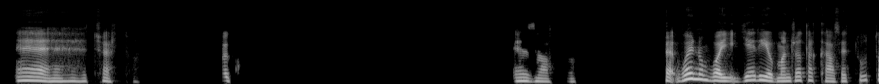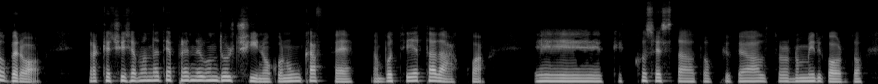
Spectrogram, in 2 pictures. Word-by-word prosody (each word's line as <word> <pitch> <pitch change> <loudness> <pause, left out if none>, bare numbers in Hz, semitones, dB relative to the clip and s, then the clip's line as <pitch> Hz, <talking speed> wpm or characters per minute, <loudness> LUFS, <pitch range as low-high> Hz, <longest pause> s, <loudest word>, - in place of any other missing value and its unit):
Eh, 150 -5 +3
eh, - - -4
certo. 135 -5 -7 0.8
Poi, - - -3
co - - -26 2.7
Esatto. 140 -3 -2 0.9
Cioè, - - +3
vuoi 225 +11 +7
o - - +8
non 235 -3 +6
vuoi, 165 -5 +5
ieri 195 +1 +4
ho 165 - +5
mangiato 155 +5 +1
a - - -1
casa 145 0 -2
e - - -1
tutto, 195 0 -3
però 150 -4 +1 0.4
perché 160 +2 -1
ci 180 - 0
siamo 175 0 0
andati 185 +2 +1
a - - 0
prendere 185 -1 +1
un 185 0 +2
dolcino 165 -7 0
con 140 +2 -2
un 155 +2 0
caffè, 160 -7 -2
una - - -6
bottiglietta 165 +3 +1
d'acqua, 135 -7 -2 0.5
ehm, 145 0 0
che 150 -2 -16
cosa 170 -2 -2
è - - +2
stato 140 -4 -4
più 140 - -10
che 140 - -7
altro? 145 0 -2
Non 145 +2 -2
mi 155 +1 +2
ricordo. 130 -4 -2
155 Hz, 150 wpm, -25 LUFS, 145-175 Hz, 2.7 s, o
